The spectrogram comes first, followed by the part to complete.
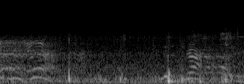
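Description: Two sharp thuds of a football being kicked on a grass pitch, about a second apart, the second louder, amid players' shouts.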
